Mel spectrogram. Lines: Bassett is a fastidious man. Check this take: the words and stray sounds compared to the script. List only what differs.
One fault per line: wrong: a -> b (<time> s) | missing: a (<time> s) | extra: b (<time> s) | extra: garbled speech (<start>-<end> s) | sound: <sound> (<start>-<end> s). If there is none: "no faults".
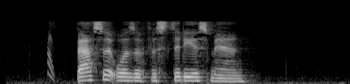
sound: chirp (0.5-0.6 s)
wrong: is -> was (1.1 s)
